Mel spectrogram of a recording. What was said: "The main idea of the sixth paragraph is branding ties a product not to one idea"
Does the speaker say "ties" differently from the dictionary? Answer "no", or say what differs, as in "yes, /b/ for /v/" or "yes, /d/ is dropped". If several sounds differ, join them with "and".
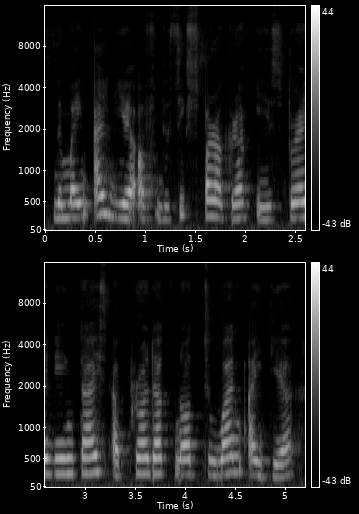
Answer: yes, /s/ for /z/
